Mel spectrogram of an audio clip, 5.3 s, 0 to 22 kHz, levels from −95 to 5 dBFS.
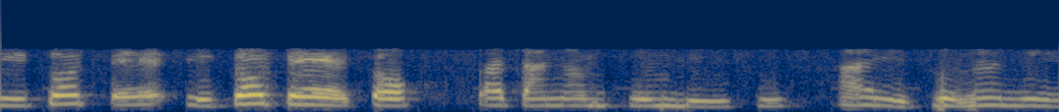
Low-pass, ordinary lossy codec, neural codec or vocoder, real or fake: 3.6 kHz; none; none; real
